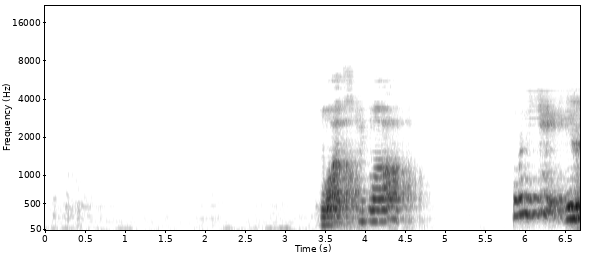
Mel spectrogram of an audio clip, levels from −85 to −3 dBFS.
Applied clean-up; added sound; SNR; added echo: neural mask model DeepFilterNet 3.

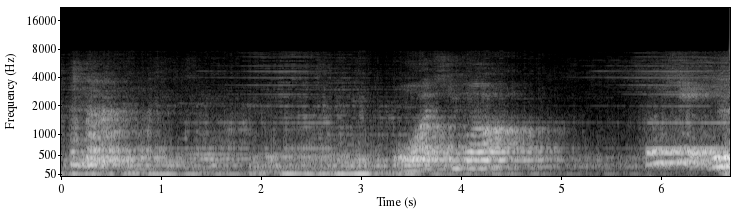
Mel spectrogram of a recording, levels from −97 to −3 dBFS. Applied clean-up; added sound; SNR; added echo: neural separator model SepFormer DNS4.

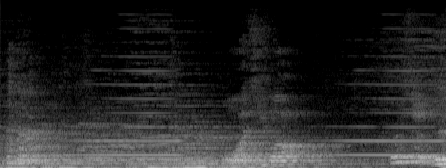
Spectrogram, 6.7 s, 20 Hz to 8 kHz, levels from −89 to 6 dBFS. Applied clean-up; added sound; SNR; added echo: none; Wind instrument, woodwind instrument; 15 dB; reverberation time 2.2 s.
